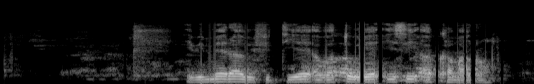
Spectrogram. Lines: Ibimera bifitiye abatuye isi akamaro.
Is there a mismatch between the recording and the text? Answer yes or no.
no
